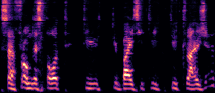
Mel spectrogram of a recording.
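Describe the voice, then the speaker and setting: A man speaks fairly fast at a fairly high pitch with ordinary pitch variation. His voice is somewhat breathy, and the sound is dry and close with no echo. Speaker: corporate sustainability presenter. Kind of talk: conference presentation. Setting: conference forum.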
